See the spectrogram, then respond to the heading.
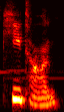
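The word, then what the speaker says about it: chiton: see where are the is pronounced keton get old upload.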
